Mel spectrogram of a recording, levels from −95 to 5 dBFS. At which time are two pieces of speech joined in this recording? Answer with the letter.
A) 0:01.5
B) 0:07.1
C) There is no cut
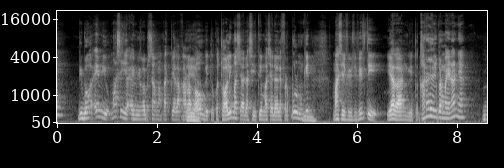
B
